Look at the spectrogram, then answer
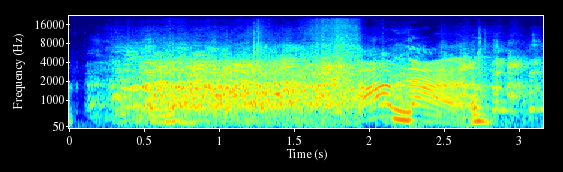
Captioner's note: audience laughing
